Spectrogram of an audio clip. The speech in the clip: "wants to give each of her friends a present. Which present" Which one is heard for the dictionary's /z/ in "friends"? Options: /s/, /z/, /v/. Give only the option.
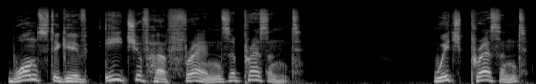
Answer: /z/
